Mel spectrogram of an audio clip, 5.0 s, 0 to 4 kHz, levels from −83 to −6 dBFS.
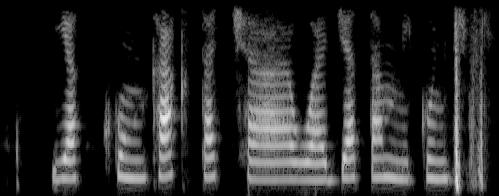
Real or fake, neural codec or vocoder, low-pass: real; none; 3.6 kHz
